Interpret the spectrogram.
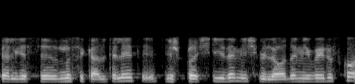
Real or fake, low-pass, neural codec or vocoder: real; 3.6 kHz; none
